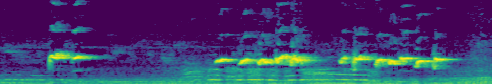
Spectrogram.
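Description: Sooty-headed Bulbul giving short, bubbly whistled phrases of quick rising-and-falling notes, three bursts in five seconds, over a faint low background hum.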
